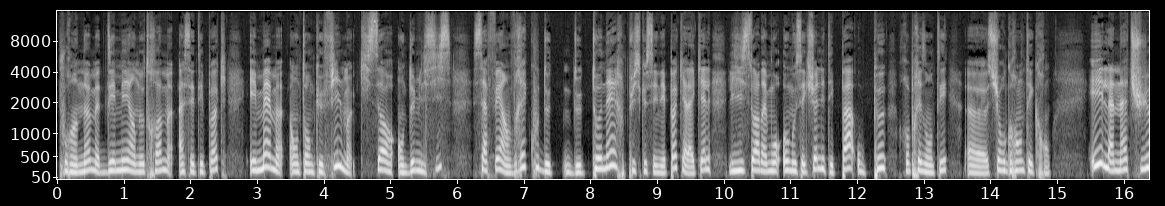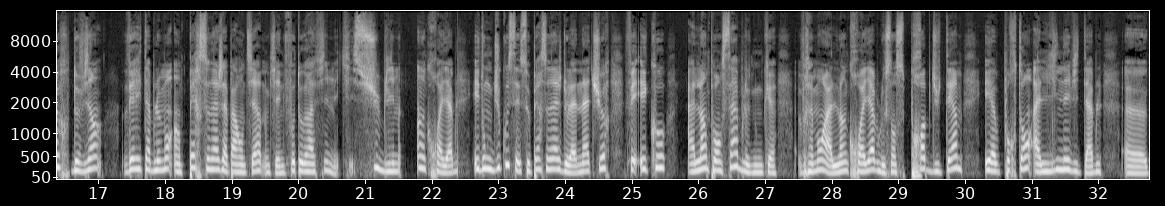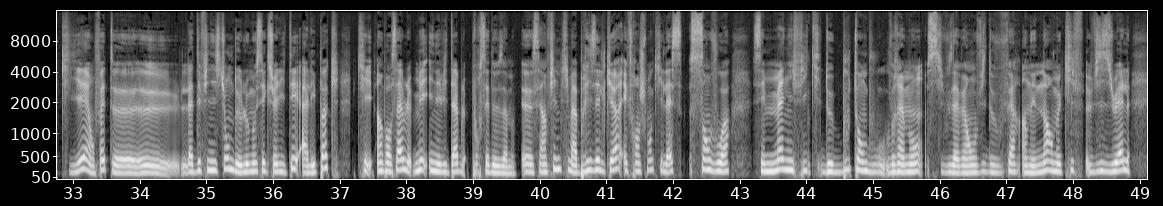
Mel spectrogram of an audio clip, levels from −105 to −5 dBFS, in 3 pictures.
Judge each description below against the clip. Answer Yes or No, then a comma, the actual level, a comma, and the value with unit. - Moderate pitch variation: Yes, average, 4.3 semitones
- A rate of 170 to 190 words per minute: Yes, average, 185 wpm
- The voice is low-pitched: No, medium, 180 Hz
